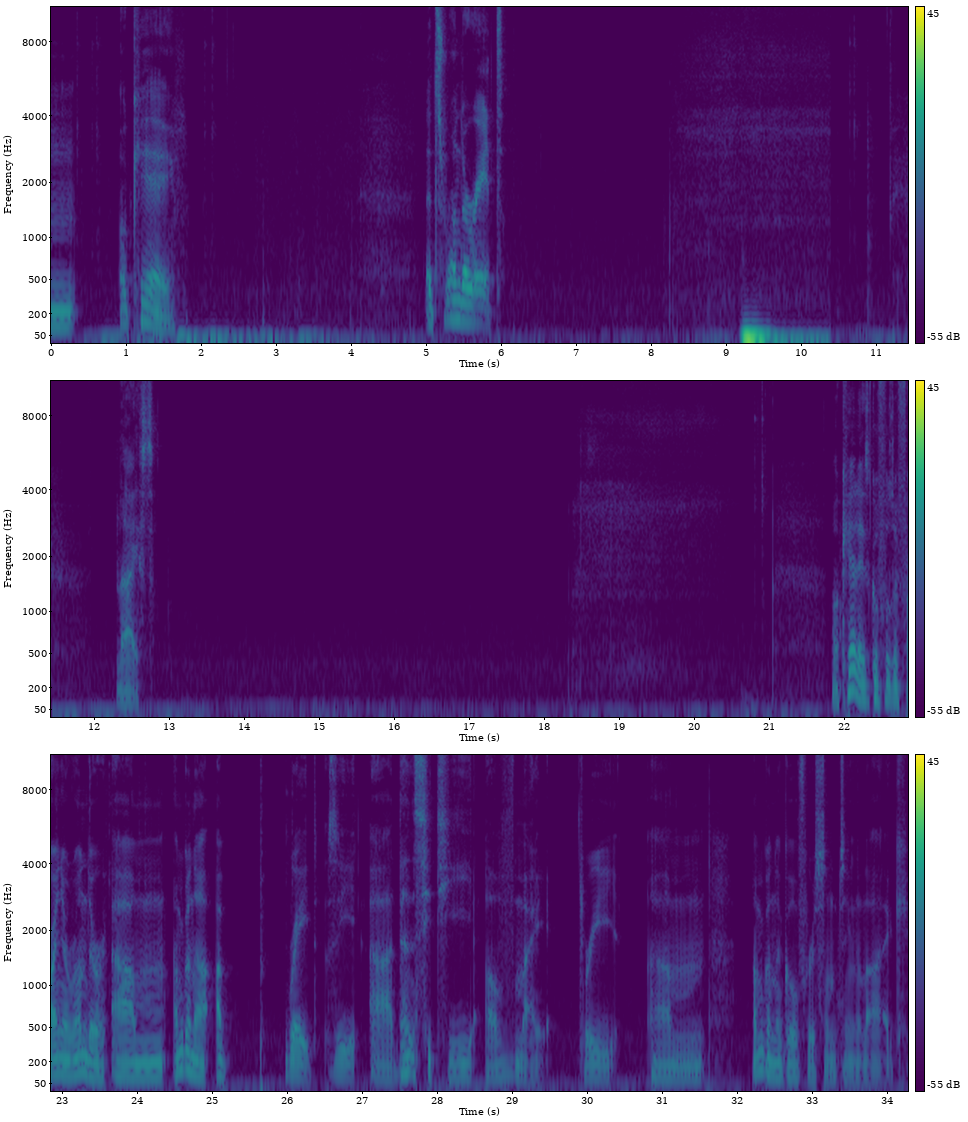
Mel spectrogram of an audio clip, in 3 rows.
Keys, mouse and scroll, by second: 0.5 click, 11.6 click, 21.8 click, 24.6 click.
